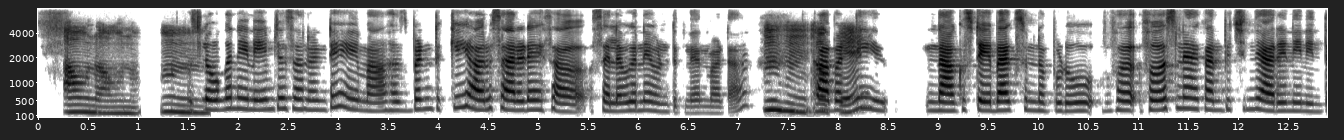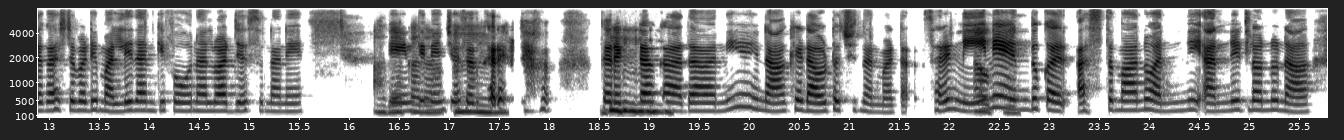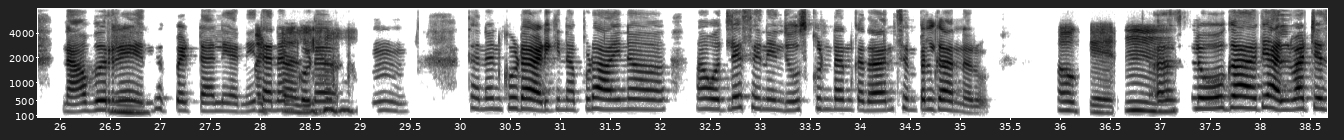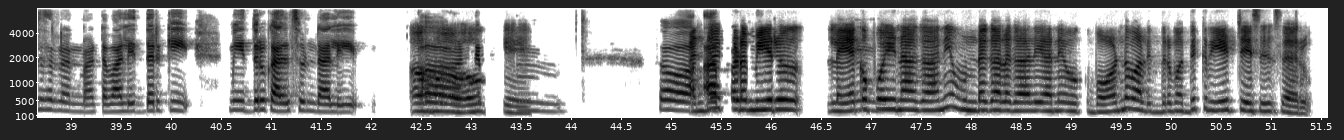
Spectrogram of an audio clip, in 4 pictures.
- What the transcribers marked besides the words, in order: tapping; in English: "స్లోగా"; in English: "హస్బెండ్‌కి"; in English: "సాటర్డే"; in English: "స్టే"; in English: "ఫ ఫస్ట్"; sniff; chuckle; chuckle; in English: "సింపుల్‌గా"; in English: "స్లోగా"; in English: "సో"; in English: "బాండ్"; in English: "క్రియేట్"
- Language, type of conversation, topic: Telugu, podcast, ఏ పరిస్థితిలో మీరు ఉద్యోగం వదిలేయాలని ఆలోచించారు?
